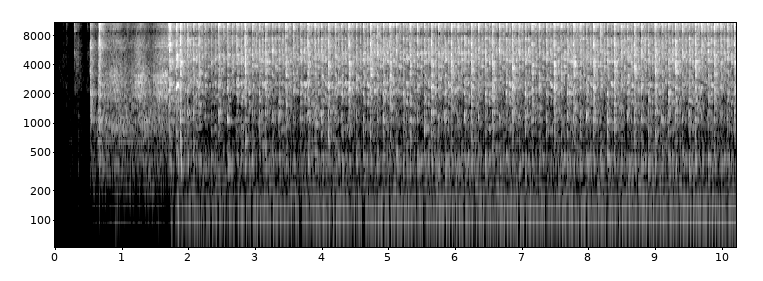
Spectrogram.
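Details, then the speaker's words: First start of a rebuilt 1953 Dodge flathead bored from 228 to 237 ci, given a shot of fuel: brief crank, it catches at once into a steady even idle, no ticking or knocking, about 43 psi oil pressure; normal start and idle. "We're sitting at about 43 pounds pressure, and there's not a noise. There's nothing ticking, no knocking, nothing at"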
